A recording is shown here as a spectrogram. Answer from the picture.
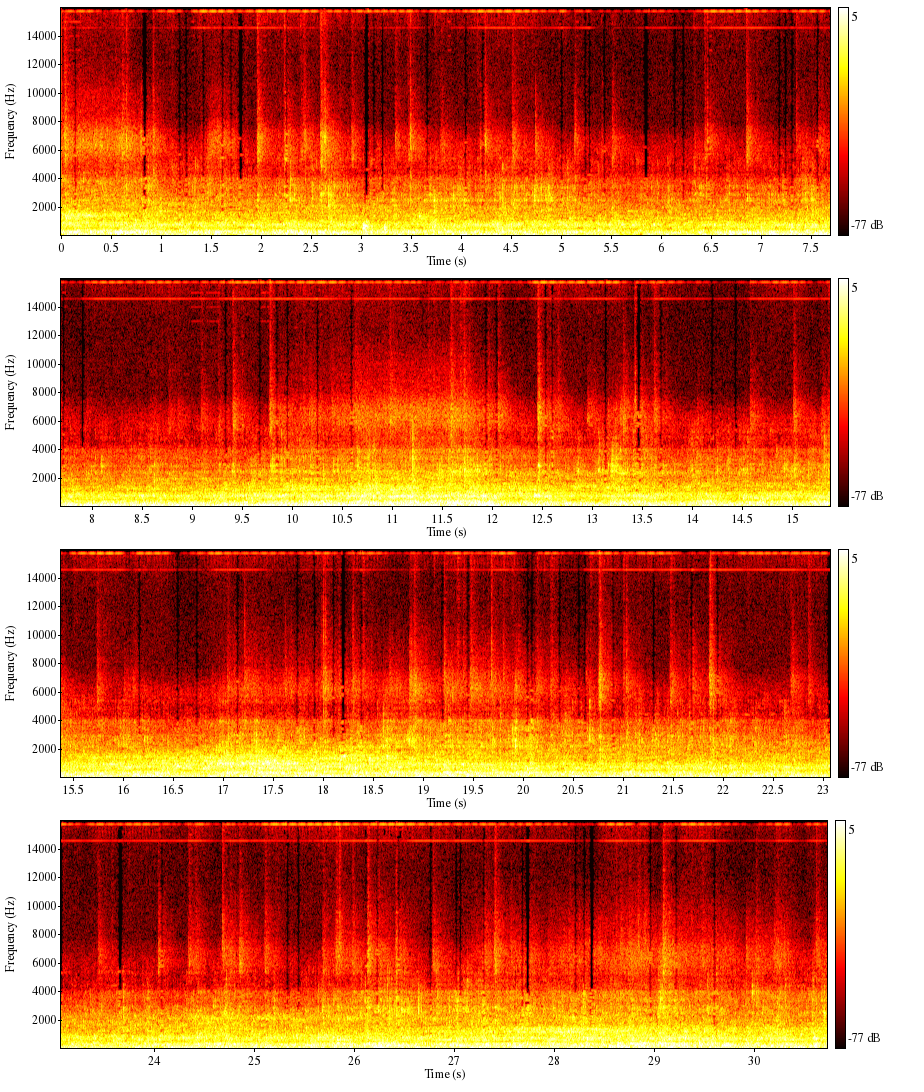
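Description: Steady engine and road noise inside a motorhome's cab while it cruises at highway speed, a continuous low hum and rumble that swells slightly a few seconds in.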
